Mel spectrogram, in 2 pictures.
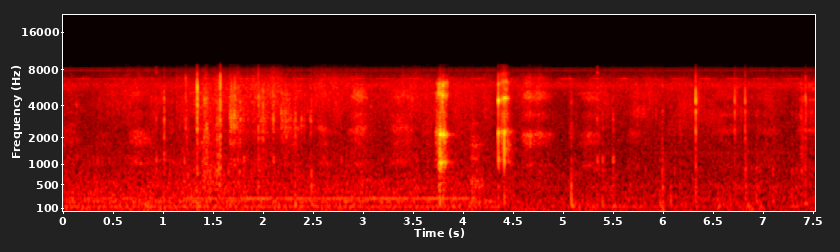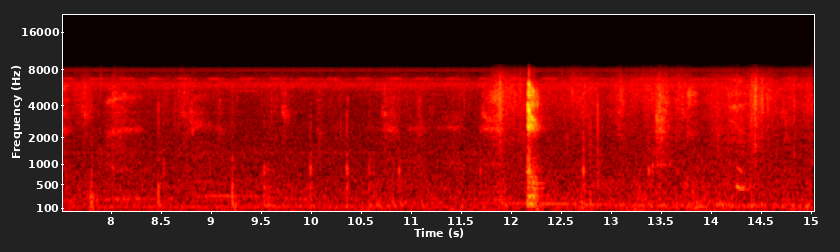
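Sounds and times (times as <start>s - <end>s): faint steady hum: 0.0s - 15.0s
baby sniffing and breathing: 0.4s - 1.5s, 2.3s - 8.4s
soft clicks and rustles: 0.5s - 2.9s, 5.1s - 15.0s.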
